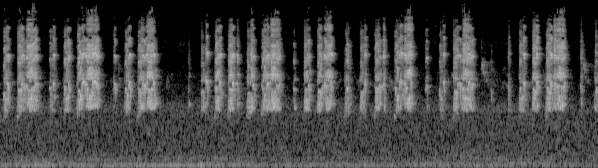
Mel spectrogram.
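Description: Cockatiels give harsh, grating squawks in quick, uneven bursts over a low background hum.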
